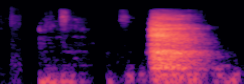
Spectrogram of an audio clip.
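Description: A single short, breathy sigh, about one and a half seconds in, preceded by faint low murmuring.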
